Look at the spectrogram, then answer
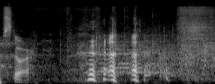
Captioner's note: audience claps; laughs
